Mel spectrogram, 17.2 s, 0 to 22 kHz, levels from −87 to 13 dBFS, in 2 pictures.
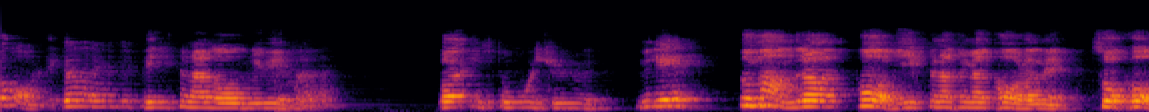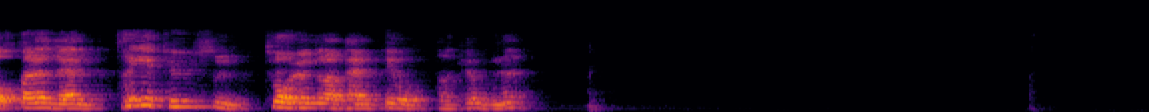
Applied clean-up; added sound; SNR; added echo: neural mask model DeepFilterNet 3.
